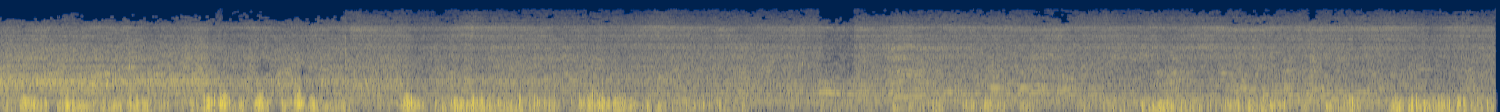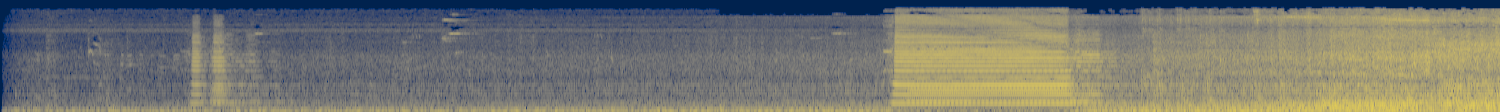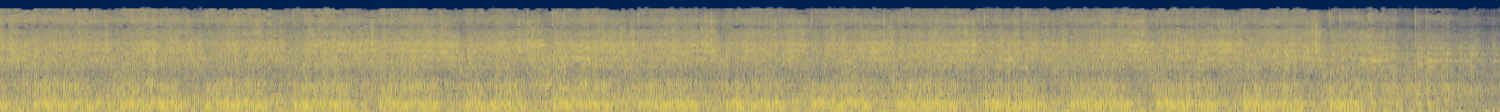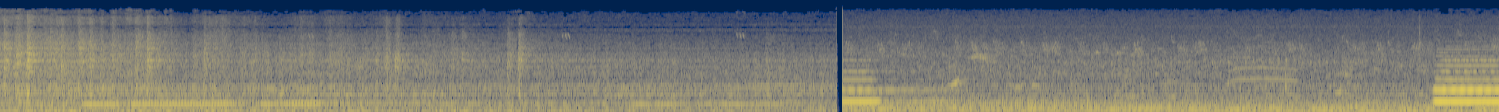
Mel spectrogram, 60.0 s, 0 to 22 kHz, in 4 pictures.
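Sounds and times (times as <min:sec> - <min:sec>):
locomotive horn: 0:16.9 - 0:17.8, 0:23.8 - 0:26.4, 0:45.8 - 0:48.4, 0:51.3 - 0:54.6, 0:59.3 - 0:59.9
train wheels clattering over rail joints: 0:26.4 - 0:51.4.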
